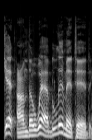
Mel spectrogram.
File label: saying get on the web limited funny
